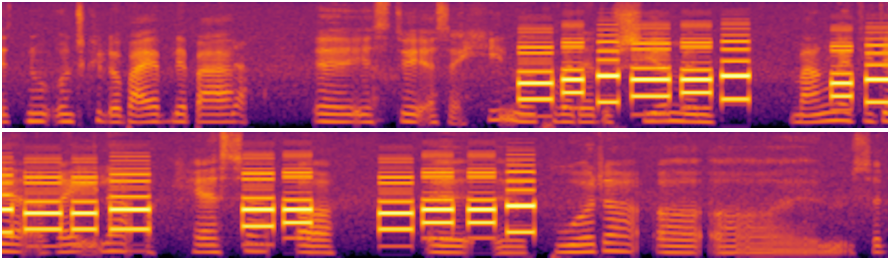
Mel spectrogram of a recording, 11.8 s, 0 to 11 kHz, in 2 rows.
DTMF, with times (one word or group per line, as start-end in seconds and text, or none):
3.4-5.0 403806
5.5-6.9 72445
7.5-8.0 80
8.4-9.5 4003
